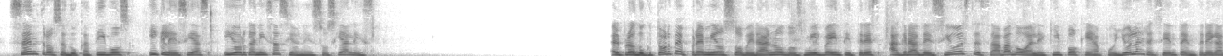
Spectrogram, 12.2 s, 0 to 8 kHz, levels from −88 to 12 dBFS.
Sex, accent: female, American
